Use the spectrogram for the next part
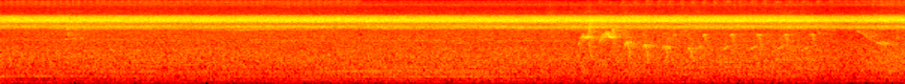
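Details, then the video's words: Cicadas singing on a summer day, a constant piercing whine that never breaks, with a short burst of quick bird chirps about five seconds in. "Birds & Squirrels w/ Cicada sounds"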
